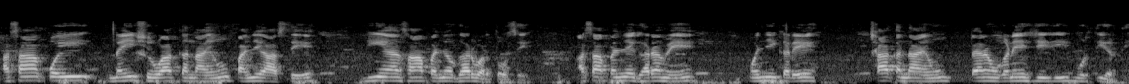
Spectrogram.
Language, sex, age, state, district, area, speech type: Sindhi, male, 60+, Delhi, South Delhi, urban, spontaneous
